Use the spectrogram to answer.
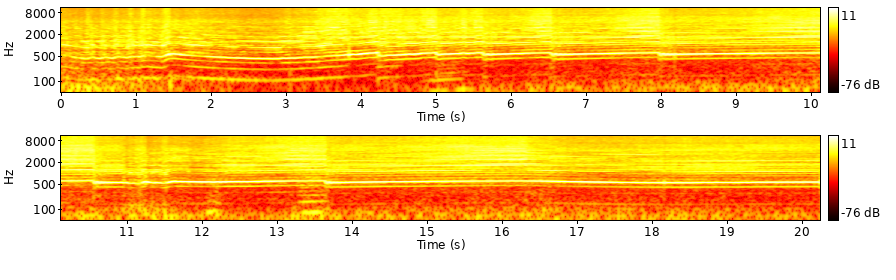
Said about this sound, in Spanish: Eh, mucho rato de a fondo, ¿no? He escuchado yo muy mal, pero vamos, he oído mucho, mucho, acelerar ahí, mucho pedal.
